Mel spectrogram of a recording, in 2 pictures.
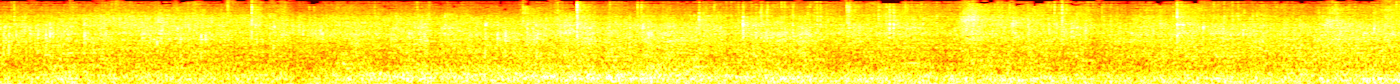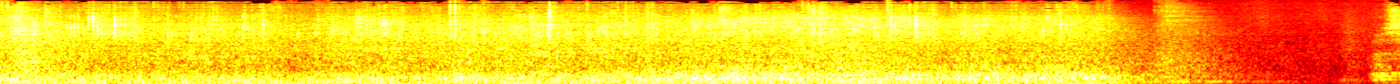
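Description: A dense, steady rumbling wash of noise from a theatre sound design, with no clear pitched part, that fades out quickly about thirteen seconds in.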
